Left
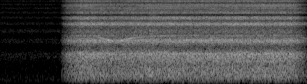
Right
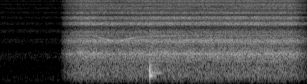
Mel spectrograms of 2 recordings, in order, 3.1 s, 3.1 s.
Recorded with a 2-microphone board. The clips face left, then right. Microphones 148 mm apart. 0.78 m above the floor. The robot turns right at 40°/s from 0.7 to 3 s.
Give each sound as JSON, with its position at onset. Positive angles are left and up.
{"t": 1.5, "sound": "a snare drum", "side_deg": -55}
